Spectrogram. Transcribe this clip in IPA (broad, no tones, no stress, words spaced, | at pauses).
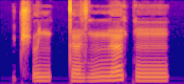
t͡ʃʼɵɲtːœ̃znːœ̃ kũ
